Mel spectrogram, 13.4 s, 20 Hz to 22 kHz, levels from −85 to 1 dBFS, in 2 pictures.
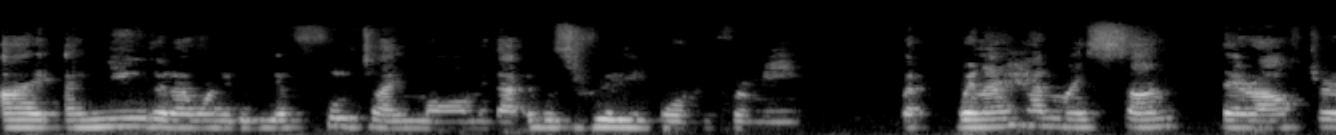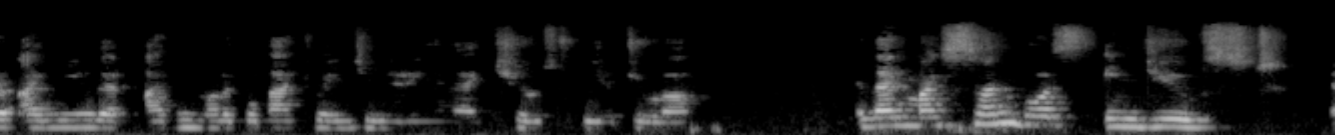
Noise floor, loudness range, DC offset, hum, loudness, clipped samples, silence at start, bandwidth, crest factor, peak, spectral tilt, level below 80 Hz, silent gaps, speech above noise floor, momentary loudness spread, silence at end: -75 dBFS; 8 LU; under 0.1%; none; -29 LUFS; under 0.1%; 0 s; 12 kHz; 20 dB; -10 dBFS; -4.5 dB/octave; -68 dBFS; none; 45 dB; 15 LU; 0 s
